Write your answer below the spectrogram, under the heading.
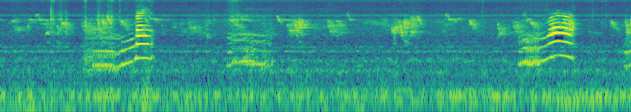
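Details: Domestic cat calling its friend: two drawn-out, rising-then-falling meows with bright harmonics, about five seconds apart, over a steady low hum and faint background noise.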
